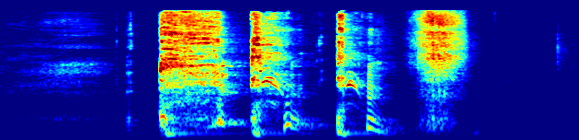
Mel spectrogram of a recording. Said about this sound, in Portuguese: Espera que eu vou tossir por causa da pipoca.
